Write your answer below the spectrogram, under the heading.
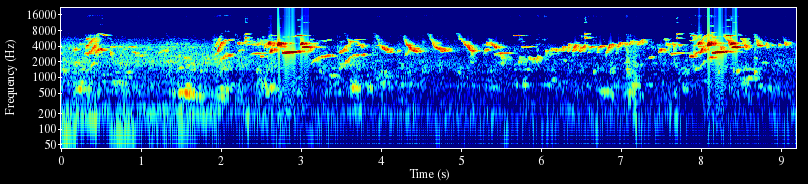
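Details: A goldfinch hybrid delivers a fast, jangling warble of high, tinkling notes and buzzy trills in phrases of several seconds, with quiet gaps and no other sounds.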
